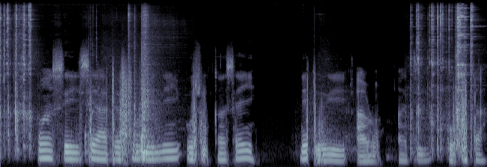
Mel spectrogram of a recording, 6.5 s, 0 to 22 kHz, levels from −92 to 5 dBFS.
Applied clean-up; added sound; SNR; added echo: none; Drawer open or close; 1 dB; none.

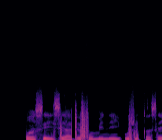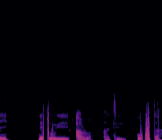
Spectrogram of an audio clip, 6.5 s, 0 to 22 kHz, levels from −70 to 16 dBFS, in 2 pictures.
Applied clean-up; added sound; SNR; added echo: none; none; none; none.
